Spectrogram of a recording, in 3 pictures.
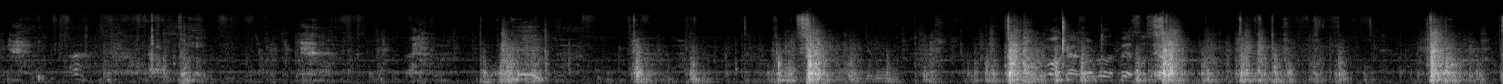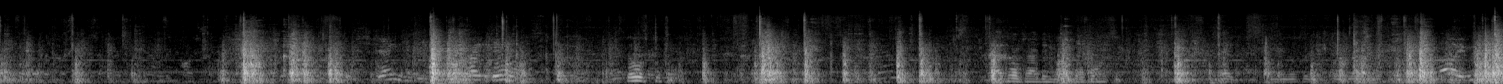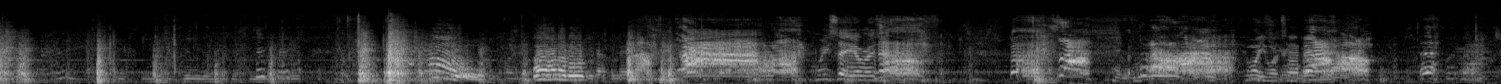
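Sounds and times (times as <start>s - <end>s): people shouting: 36.4s - 38.2s, 38.8s - 39.5s, 40.2s - 42.5s, 43.1s - 43.9s.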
